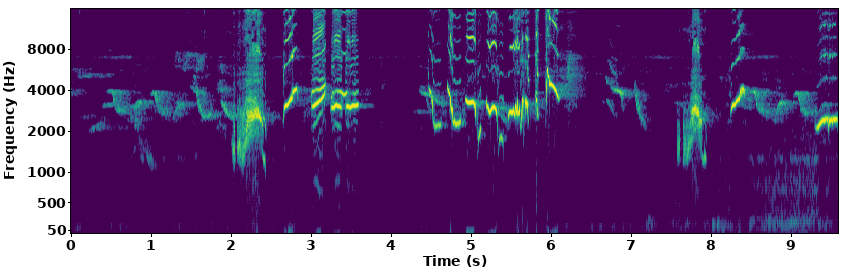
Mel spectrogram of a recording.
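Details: Oriental magpie-robin lure song meant to make birds sing: brief whistled phrases broken by harsh, rasping squawks, a short silent gap, then clusters of sharp chirps and looping whistles, with faint rustling near the end.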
